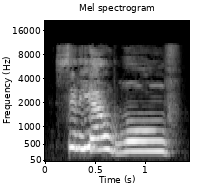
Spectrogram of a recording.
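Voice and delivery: very high, slow rabbit yell; shouted taunt. Acted. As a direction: jeer loudly in a squeaky voice. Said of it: "shouted Ernest Fluffy Rabbit".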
